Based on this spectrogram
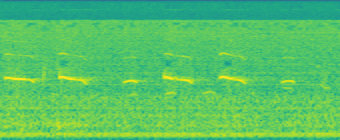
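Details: A large flock of African grey hornbills, unhappy at a raptor (an eagle) with fork-tailed drongos nearby, gives thin, plaintive whistled notes during a sunset safari, several overlapping each second, over a low steady hum.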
